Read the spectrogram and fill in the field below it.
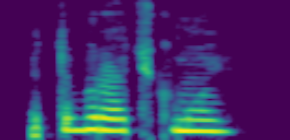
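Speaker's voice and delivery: dutiful, compliant. Answering a man's question about a figure on an icon: obedient. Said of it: "послушно рассказала Маша".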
